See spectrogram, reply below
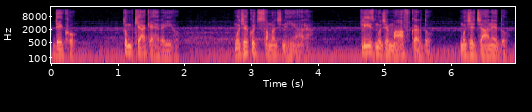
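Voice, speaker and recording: A man's voice: mid-range voice, expressive, a little slow, sharp tone, faint music behind. A man voicing a frightened young man. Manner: frightened, pleading. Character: frightened young man visiting a haunted ruin. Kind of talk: storybook narration.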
